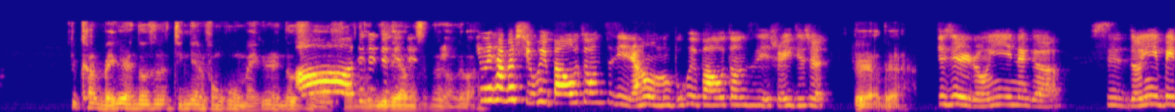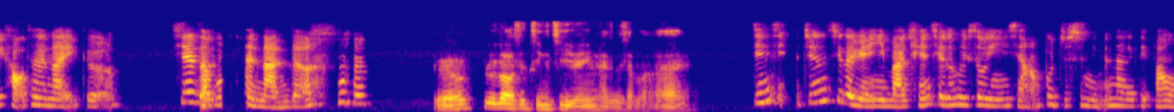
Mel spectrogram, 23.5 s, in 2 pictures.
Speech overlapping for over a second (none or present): present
